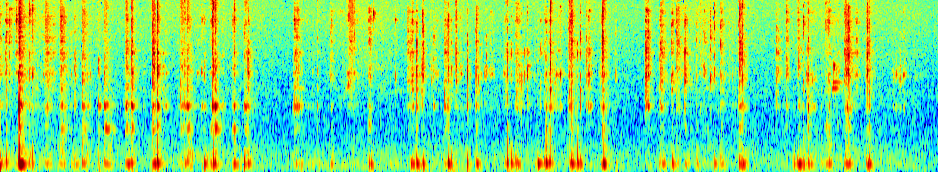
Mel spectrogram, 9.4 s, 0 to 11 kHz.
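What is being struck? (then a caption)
Painted metal water bottle. Fingernails tap rapidly on the painted body of a hollow, pink-blue ombre metal water bottle held upright in front of the body. The result is a dense, uneven run of quick, light clicks, each with a brief hollow, low tone around 164 Hz and very little ring.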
